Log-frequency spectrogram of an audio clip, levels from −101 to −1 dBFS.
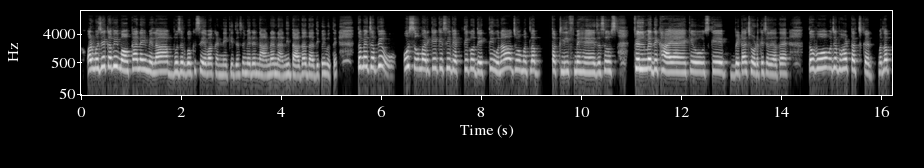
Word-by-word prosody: और 305 - +7
मुझे 335 +3 +3
कभी 380 +2 +6
मौका 305 0 +4
नहीं 315 -1 +2
मिला 260 -2 +1 0.3
बुज़ुर्गों 250 -1 0
की 280 - -12
सेवा 245 -3 0
करने 215 -2 -8
की 225 +2 -11
जैसे 220 +3 -7
मेरे 235 0 -3
नाना-नानी, 220 -1 -5
दादा-दादी 210 0 -2
कोई 235 +2 -4
होते, 215 -1 -7 0.4
तो 370 - +4
मैं 385 0 +2
जब 360 -1 +1
भी 405 0 +4
उ 190 - -5 0.3
उस 385 -2 +1
उम्र 325 -2 +2
के 340 +3 -4
किसी 335 +1 -4
व्यक्ति 290 0 -3
को 320 +1 0
देखती 260 +2 -2
हूँ 275 -5 0
ना 320 +5 +2
जो 305 -1 -1
मतलब 280 -1 -3 0.3
तकलीफ़ 265 -1 -4
में 270 - +2
है, 245 -1 -1
जैसे 250 +3 -3
उस 275 -1 -2 0.4
फ़िल्म 325 -2 +6
में 330 0 +8
दिखाया 275 -4 +4
है 250 -1 0
कि 265 +2 -4
वो 255 0 +3
उसके 255 +1 -1 0.2
बेटा 245 +3 +1
छोड़ 255 -3 0
के 250 +2 -5
चला 240 -2 -4
जाता 215 +2 -3
है, 230 -1 -3 0.4
तो 320 +1 +4
वो 335 +2 +4
मुझे 345 0 -1
बहुत 325 +1 +2
टच 295 -1 +1
कर 245 -3 -2
मतलब 310 +4 +1
265 Hz, 215 wpm, -24 LUFS, 240-315 Hz, 0.4 s, में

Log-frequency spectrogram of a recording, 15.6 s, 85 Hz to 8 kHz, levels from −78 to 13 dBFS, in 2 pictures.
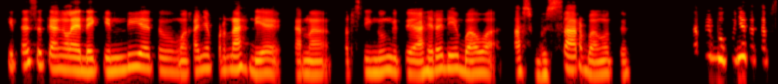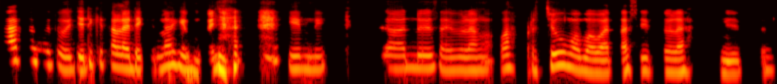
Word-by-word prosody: kita 240 -1 -6
suka 235 -4 0
ngeledekin 180 -1 +6
dia 220 0 +2
tuh 175 -3 -7
makanya 175 +6 -1
pernah 190 +1 +5
dia 160 -1 +1
karena 145 -1 -1 0.3
tersinggung 165 +2 -5
gitu 160 -1 -9
ya, - - +3
akhirnya 170 +4 +1
dia - - -1
bawa 160 +1 0 0.2
tas 160 +1 0
besar 185 +6 +4
banget 150 +1 -2
tuh, 145 +2 -10 0.6
tapi - - -8
bukunya 330 +4 +2
tetep 300 -3 -7
1 295 +2 +3 0.2
gitu, 240 -1 -11 0.2
jadi 180 - +3
kita 245 -2 -4
ledekin 185 -2 +2
lagi 225 -1 +1
bukannya 170 +2 +3 0.6
ini, 195 -1 -3 0.7
waduh 200 0 -3
saya 185 -3 -6
bilang, 180 0 -3 0.2
"Wah 205 +1 -3
percuma 210 +4 -2
bawa 155 -2 0
tas 160 +3 -2
itu 170 -1 -8
lah," 165 +2 0 0.4
gitu, 150 +2 -7
185 Hz, 155 wpm, -23 LUFS, 165-205 Hz, 0.7 s, ngeledekin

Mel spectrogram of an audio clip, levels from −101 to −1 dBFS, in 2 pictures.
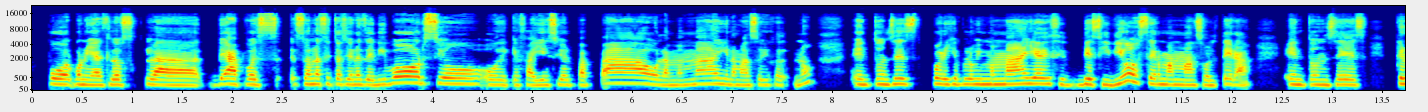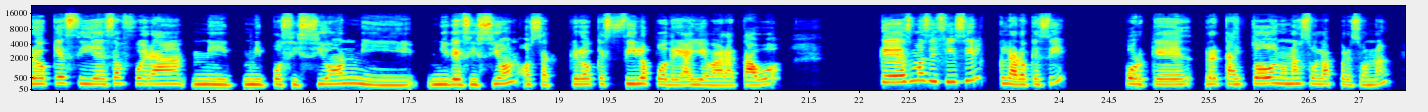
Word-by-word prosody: por 230 -3 +1
bueno, 220 -1 -2
ya 200 0 +1
es 200 - -7
los 215 -1 0
la 195 -4 +2
de 220 +4 -6
ah, 230 -1 +7
pues, 215 -3 0
e 245 - -10
son 235 -1 +2
las 235 - 0
situaciones 225 -2 -5
de 210 -2 -4
divorcio, 270 +2 +4
o, 235 -3 -4
de 200 -1 -10
que 200 0 -12
falleció 200 +1 -2
el 205 - -12
papá, 255 +6 +1
o, 220 - -2
la 195 -1 -4
mamá, 230 +6 -4
y 240 - -8
yo - - -8
nada 205 - -5
más 195 0 0
soy 210 -1 -5
hija 200 0 -12
de - - -16
¿no? 270 +11 -10 0.3
Entonces, 230 +2 -2
por 250 -2 -1
ejemplo, 230 0 -4
mi 230 - -3
mamá, 230 +2 +1
ella 255 0 +2
deci 245 -3 -4
decidió 225 - +1
ser 250 -5 +2
mamá 210 -2 -1
soltera, 200 +3 -2 0.3
entonces 215 -1 -4 0.2
creo 245 -1 +1
que 280 0 +1
si 250 -2 +3
esa 255 +3 0
fuera 240 -1 0
mi 225 -3 -3
mi 225 -1 -1
posición, 235 +4 -1
mi 200 -4 -5
mi 225 +1 -2
decisión, 225 - +4
o 225 - -2
sea, 225 -2 0 0.2
creo 230 0 -1
que 250 - -4
sí 245 +2 +1
lo 250 0 +2
podría 215 -3 +1
llevar 195 -3 0
a 190 0 -3
cabo. 210 - +4 1.0
¿Qué 305 -1 +7
es 330 - +5
más 380 0 +2
difícil? 345 +2 0 0.2
Claro 225 -4 +3
que 230 - -6
sí, 270 - -3 0.6
porque 225 -1 -1
recae 235 -1 0
todo 255 +3 +5
en 260 - -3
una 245 0 -1
sola 235 -1 -1
persona, 215 +6 -5
230 Hz, 175 wpm, -25 LUFS, 210-245 Hz, 1.0 s, ah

